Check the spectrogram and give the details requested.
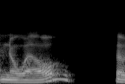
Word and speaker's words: Noels: your name right yeah it's actually pronounced um like Christmas like Noel so it's like a Noels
